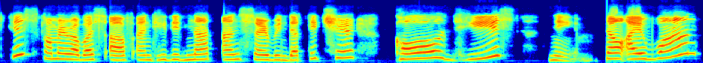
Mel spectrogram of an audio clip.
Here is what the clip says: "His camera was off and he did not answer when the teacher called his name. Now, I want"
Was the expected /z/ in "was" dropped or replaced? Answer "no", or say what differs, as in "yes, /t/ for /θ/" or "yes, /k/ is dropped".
yes, /s/ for /z/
